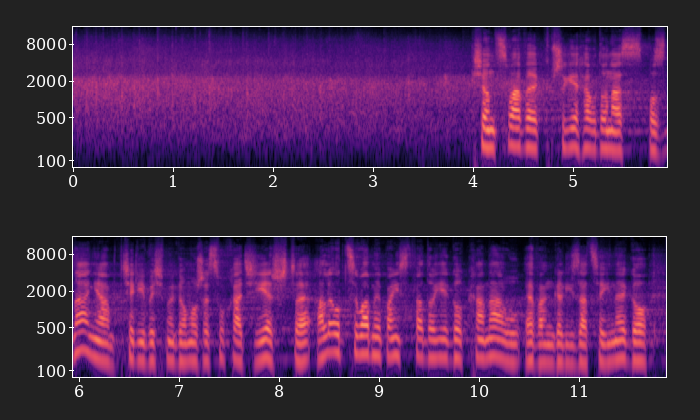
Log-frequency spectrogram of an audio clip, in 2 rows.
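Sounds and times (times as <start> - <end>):
audience applause: 0.0 - 5.5
speech: 4.0 - 11.8.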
